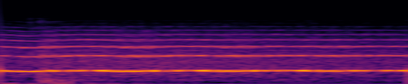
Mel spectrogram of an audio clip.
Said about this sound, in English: I'll either pitch bend up or pitch bend down just before I release the note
